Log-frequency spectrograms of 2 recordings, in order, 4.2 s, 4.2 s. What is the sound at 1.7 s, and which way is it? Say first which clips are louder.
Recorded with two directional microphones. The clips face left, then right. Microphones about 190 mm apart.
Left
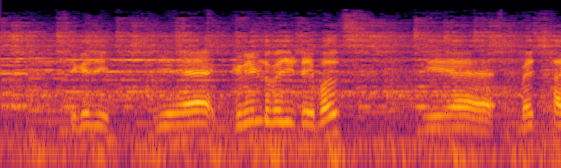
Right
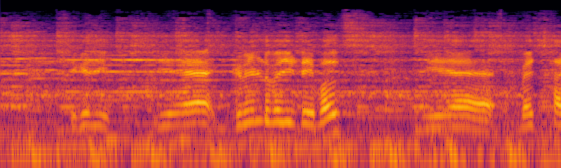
Speech: even; 15° left (ahead or behind).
